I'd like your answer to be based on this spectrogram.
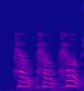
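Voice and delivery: play-acted, mild, half-voiced cry, repeated several times. Recounting looking for someone to call the cops, retelling screaming for help. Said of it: "screaming out help".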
